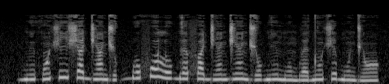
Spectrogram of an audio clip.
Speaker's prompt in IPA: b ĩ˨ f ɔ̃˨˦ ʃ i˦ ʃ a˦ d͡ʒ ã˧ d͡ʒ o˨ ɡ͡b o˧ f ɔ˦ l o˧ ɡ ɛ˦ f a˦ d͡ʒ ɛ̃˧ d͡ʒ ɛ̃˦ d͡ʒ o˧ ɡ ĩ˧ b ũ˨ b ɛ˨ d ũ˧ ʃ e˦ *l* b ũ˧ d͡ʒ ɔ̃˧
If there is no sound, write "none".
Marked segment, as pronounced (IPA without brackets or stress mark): none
